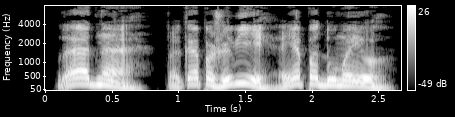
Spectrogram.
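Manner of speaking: high, condescending thug voice; smug thug. Acted. Thug smugly lets the narrator live for now. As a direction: grant mercy like a boss.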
